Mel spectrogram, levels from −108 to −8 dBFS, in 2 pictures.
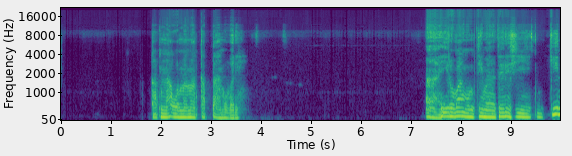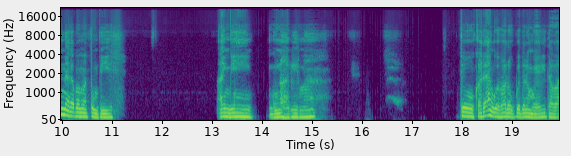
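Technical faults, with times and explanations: Throughout, gain pumping: the level swings by around 10 dB. This squashes loud and soft parts together, likely from gain set far too high with a fast limiter clamping down.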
